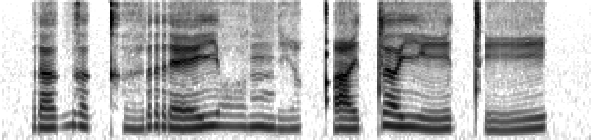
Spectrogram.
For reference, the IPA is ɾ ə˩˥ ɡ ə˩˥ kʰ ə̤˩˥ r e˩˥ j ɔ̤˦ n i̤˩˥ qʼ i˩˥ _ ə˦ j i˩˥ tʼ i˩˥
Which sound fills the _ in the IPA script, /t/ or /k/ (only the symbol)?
t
